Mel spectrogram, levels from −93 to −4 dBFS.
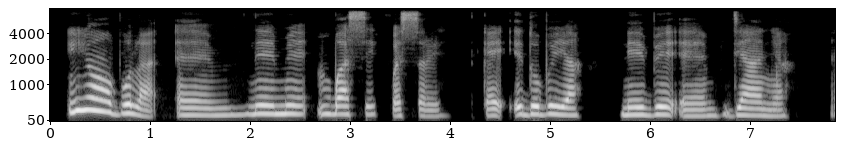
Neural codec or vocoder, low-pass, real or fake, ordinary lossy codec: none; 7.2 kHz; real; none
